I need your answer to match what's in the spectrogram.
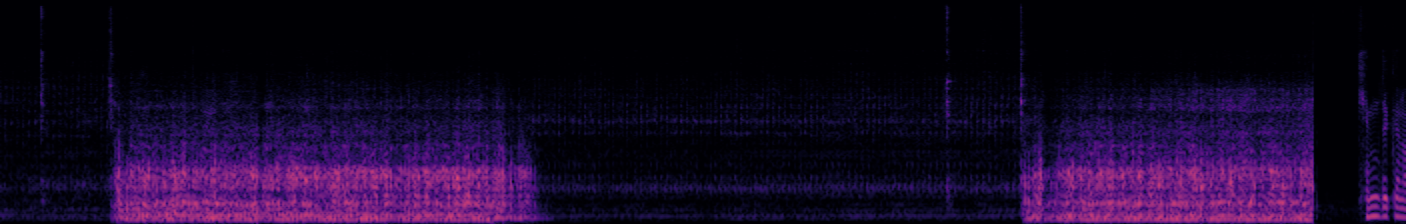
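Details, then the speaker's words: Artel washing machine, wash side running: a loud, rough droning roar in bursts, far heavier than normal. The gearbox or disc activator is worn with stripped splines; the fix is replacing the gearbox, and the spin motor is rusted and seized. "Kimnikini ovozi shunday baland chiqsa, reduktor ketgan bo'ladi yoki mana bu disk aktivator ketgan bo'ladi. Shlitsalar yedirilib ketgan bo'ladi."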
